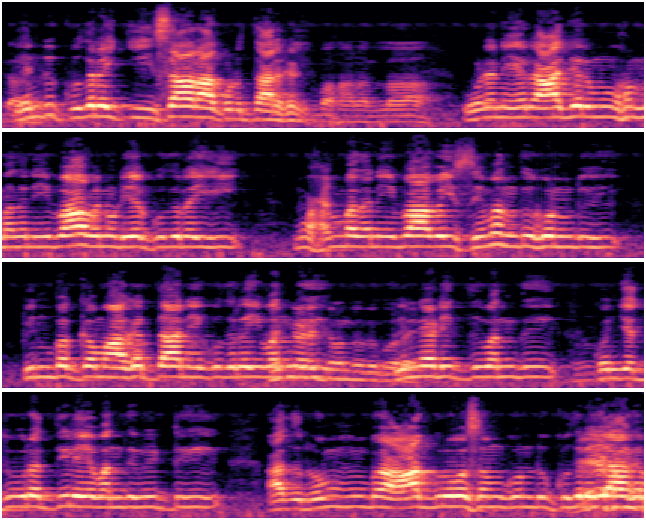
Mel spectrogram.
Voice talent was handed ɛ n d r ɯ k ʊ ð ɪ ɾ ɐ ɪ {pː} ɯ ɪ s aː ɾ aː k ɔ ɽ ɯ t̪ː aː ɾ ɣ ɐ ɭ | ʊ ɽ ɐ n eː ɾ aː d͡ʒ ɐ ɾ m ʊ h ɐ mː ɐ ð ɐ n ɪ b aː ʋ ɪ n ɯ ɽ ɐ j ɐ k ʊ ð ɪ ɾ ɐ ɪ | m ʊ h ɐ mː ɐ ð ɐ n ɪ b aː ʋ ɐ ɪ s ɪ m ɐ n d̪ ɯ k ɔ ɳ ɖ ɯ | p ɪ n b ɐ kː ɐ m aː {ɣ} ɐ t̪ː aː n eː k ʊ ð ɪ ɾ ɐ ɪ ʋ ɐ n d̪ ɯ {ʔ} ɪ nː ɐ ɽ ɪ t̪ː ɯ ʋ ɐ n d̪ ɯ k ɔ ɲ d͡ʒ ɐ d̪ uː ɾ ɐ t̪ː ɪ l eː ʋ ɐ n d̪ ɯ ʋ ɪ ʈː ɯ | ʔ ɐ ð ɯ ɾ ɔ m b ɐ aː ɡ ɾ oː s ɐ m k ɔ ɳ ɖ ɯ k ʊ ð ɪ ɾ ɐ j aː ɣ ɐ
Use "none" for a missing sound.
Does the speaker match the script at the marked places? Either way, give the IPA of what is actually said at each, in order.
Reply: kː, ɣ, p

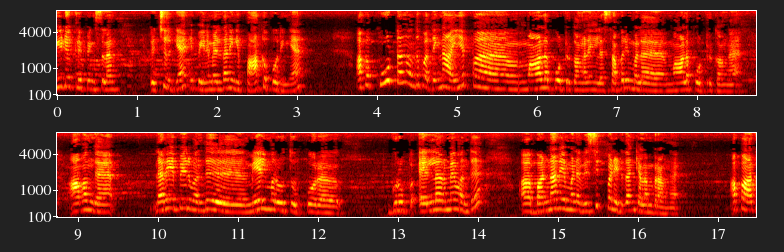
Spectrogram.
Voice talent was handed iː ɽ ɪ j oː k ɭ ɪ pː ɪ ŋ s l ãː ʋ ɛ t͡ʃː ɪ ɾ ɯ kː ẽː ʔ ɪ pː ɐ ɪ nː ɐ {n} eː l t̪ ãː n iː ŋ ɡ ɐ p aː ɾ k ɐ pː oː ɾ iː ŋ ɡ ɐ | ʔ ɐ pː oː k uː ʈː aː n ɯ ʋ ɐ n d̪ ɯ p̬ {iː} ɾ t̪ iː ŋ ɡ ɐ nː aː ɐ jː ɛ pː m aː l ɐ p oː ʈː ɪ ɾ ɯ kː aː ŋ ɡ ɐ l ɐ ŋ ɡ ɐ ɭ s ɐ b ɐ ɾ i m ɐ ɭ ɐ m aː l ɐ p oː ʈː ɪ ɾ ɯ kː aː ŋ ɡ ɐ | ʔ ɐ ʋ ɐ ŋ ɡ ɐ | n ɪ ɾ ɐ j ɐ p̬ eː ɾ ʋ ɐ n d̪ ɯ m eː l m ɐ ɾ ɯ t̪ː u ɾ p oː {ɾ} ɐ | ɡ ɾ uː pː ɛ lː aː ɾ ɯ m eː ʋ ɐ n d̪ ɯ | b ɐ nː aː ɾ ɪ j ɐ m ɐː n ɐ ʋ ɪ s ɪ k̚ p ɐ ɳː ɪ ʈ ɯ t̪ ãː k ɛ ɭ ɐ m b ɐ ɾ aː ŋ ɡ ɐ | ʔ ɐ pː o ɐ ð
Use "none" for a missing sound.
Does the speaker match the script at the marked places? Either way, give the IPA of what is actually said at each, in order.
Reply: m, aː, ɾ

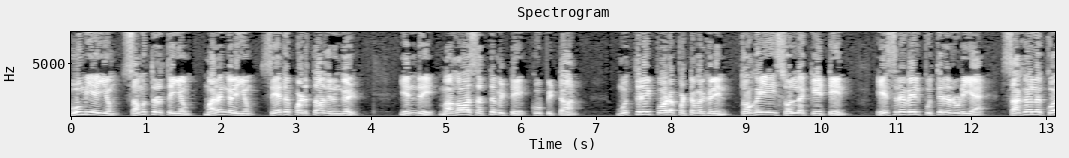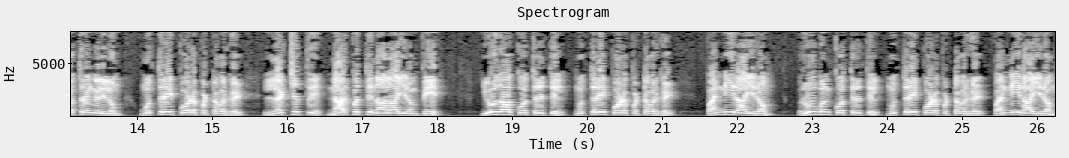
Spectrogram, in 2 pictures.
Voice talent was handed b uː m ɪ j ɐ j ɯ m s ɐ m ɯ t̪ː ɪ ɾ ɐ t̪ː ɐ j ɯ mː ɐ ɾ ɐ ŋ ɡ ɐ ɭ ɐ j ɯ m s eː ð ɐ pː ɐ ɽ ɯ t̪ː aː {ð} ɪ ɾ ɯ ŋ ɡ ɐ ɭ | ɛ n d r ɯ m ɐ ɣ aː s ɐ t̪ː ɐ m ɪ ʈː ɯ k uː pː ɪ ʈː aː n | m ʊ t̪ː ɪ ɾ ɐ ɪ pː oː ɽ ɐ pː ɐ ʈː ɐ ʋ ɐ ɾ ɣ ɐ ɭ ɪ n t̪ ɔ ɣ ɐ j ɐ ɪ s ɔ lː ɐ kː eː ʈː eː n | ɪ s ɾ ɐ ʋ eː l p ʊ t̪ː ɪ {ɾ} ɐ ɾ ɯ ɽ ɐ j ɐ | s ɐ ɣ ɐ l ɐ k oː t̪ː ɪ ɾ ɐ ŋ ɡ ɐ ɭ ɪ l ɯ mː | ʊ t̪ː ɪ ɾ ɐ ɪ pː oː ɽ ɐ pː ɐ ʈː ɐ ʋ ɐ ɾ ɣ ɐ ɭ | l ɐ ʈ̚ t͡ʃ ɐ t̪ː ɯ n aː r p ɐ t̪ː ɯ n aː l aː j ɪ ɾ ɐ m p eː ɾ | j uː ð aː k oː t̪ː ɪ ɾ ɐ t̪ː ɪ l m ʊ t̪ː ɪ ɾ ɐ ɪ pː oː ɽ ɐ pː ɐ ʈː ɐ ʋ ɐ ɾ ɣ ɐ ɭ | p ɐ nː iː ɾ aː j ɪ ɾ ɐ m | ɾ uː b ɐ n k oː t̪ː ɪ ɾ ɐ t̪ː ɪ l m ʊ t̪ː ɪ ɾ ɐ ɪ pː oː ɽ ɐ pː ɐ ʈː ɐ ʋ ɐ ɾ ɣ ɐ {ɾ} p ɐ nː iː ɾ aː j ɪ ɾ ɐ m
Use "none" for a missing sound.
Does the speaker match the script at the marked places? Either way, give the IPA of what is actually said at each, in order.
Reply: ð, ɾ, ɭ

